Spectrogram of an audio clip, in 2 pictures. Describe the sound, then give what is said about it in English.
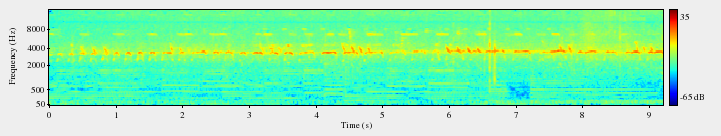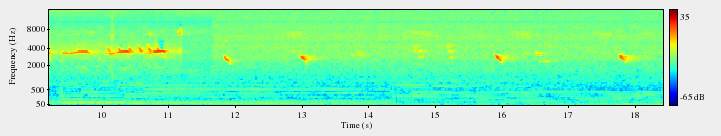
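Osprey and over a dozen other wild bird species call along the Grand River at Rim Park in Waterloo, Ontario, over a steady low rumble: a run of rapid, high whistled chirps, then sharper single cries every few seconds. No one speaks. “We're going to hear these osprey as well as over a dozen other bird species.”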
